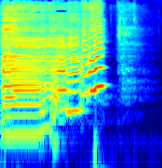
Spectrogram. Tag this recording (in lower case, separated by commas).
music, musical instrument, wind instrument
